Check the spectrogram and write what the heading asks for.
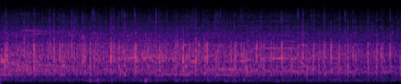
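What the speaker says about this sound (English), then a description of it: "let's give him a round of applause for an inspiring speech" A university commencement audience applauds the chancellor after his speech, a dense, continuous round of clapping from a large crowd, steady throughout.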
